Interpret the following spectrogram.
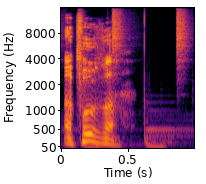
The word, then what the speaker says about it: Apurva: Apoorva, welcome to the podcast.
